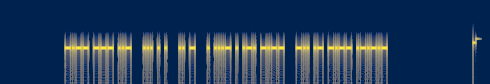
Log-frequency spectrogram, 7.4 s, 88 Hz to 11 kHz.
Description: Morse code, heard as a keyed tone, about 44 wpm, 700 Hz. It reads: YOU SEE IT EVERY DAY.
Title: Sentences from Top 200 Words 45wpm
